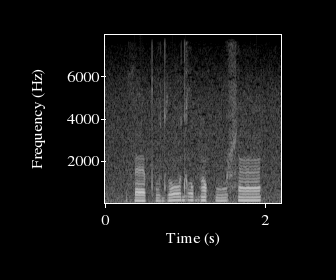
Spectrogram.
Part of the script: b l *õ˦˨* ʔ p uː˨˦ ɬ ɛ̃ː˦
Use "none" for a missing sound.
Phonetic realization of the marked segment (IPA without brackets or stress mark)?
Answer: õ˦˨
